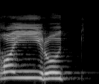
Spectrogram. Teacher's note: جب وقف کریں تو کاف کو نرمی سے پڑھیں اور باریک پڑھیں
